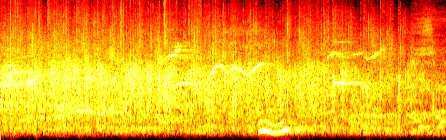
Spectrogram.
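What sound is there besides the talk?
applause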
